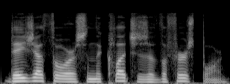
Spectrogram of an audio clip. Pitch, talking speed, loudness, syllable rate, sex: 130 Hz, 235 wpm, -20 LUFS, 5.5 syllables/s, male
